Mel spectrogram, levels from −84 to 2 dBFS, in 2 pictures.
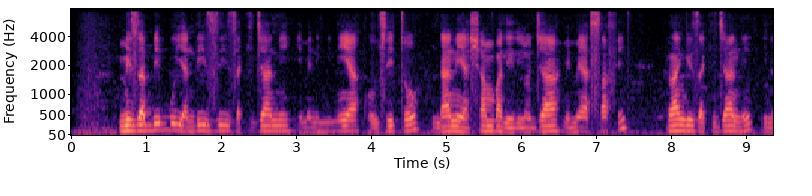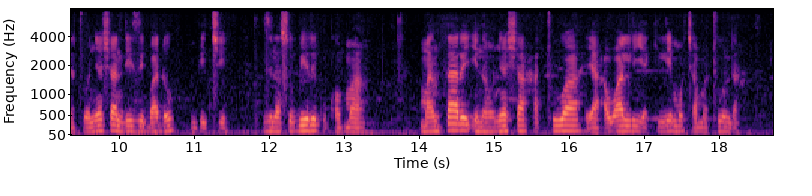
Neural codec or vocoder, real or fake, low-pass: none; real; 7.2 kHz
